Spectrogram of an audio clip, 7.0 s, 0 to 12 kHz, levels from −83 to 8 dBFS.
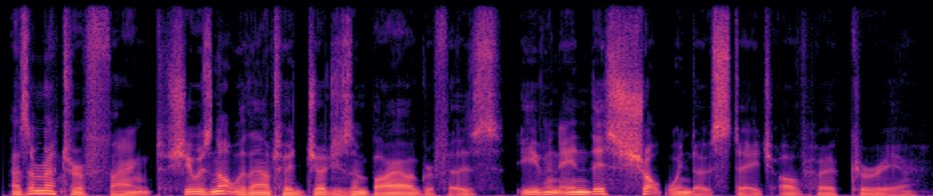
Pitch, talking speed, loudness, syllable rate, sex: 110 Hz, 190 wpm, -18 LUFS, 4.7 syllables/s, male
